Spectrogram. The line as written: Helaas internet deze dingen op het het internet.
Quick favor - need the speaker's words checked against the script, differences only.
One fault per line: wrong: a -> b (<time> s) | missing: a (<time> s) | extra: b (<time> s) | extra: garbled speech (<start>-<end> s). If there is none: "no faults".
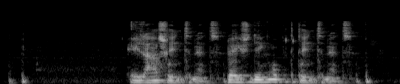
no faults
